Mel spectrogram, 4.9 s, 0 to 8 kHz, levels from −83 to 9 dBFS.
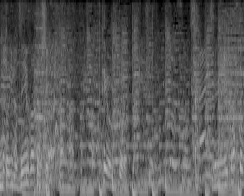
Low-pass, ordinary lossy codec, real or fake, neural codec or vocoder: none; none; real; none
